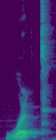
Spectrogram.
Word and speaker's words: worked: Entonces en el pasado nosotros la vamos a pronunciar como una T. Worked.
